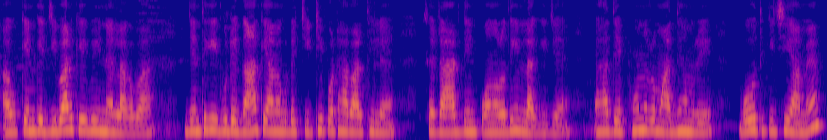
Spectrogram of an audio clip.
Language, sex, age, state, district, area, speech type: Odia, female, 30-45, Odisha, Bargarh, rural, spontaneous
